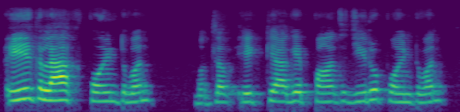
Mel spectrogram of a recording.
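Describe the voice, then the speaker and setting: High-voiced male physics teacher lecturing. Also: steady tone, normal speed, bright, forceful tone. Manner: repeats key phrases, asks questions to the class. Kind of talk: classroom lecture mixing Hindi and English.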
